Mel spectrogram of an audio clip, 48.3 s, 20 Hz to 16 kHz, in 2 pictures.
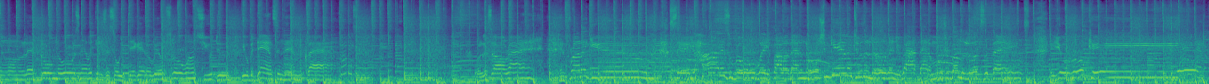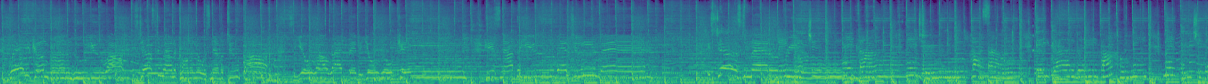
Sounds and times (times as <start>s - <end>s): Music: 0.0s - 48.3s.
